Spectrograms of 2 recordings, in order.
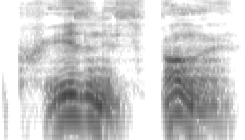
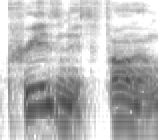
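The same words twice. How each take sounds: First: "Prison is fun" drawn out slowly; slow, stretched "Prison is fun"; incredulous repeat. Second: Said in the usual way. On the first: Retold or imitated. Repeats comment in disbelief, drawn out.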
